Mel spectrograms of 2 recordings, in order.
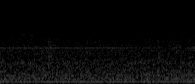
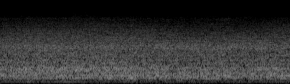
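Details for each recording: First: Packard Bell iMedia S3720 desktop after a reboot, starting Windows: a soft, steady whoosh with a faint low hum and no rattle or surging as the rear fan turns slowly. It sounds quiet and normal. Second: Packard Bell iMedia S3720 tower with no display: a small fan of about 80 mm or smaller gives a loud, steady rush of air with a faint low hum and no change in speed. The board holds the fan at full speed with no display.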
